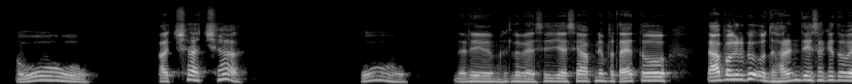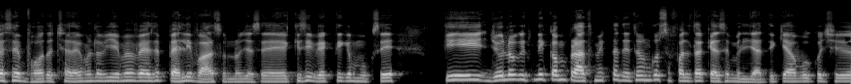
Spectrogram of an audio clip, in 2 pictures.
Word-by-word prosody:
ओह! 155 -3 -2 0.8
अच्छा, 145 +10 0
अच्छा। 225 +6 -2 1.3
ओह! 155 -7 -6 0.6
अरे 135 -1 -1
मतलब 135 +2 -5
ऐसे 130 +4 -2
जैसे 140 +2 0
आपने 155 +2 +1
बताया, 150 -2 +2
तो 180 +2 -2 0.6
आप 190 +5 +7
अगर 225 0 +6
कोई 250 - +4
उदाहरण 160 +4 +1
दे 200 0 +2
सकें, 195 0 -2
तो 190 - 0
वैसे 175 0 +4
बहुत 130 0 -3
अच्छा 145 0 -4
रहेगा। 140 +2 -1
मतलब 160 0 -3
ये 165 0 -1
मैं 175 +1 0
वैसे 165 +2 +3
पहली 165 +6 +3
बार 130 - +2
सुन 130 0 -9
रहा 130 +1 -7
हूँ 130 - -6
जैसे 135 +2 -2
किसी 175 +3 -2
व्यक्ति 145 +2 -2
के 160 - -2
मुख 145 -3 -8
से 475 - +3 0.5
कि 210 +1 +5
जो 195 +2 +3
लोग 225 +1 +2
इतनी 220 +2 -1
कम 215 0 +3
प्राथमिकता 185 +3 +3
देते 185 +1 -4
हैं, 205 - -1
उनको 215 +2 -2
सफ़लता 170 -4 0
कैसे 140 +2 +2
मिल 130 -4 -7
जाती 120 +2 -1
है? - - -11
क्या 135 0 +1
वो 145 +1 -5
कुछ? 145 +1 -7
160 Hz, 190 wpm, -22 LUFS, 140-190 Hz, 1.3 s, आप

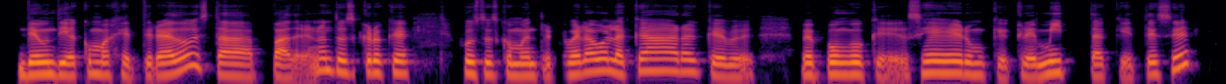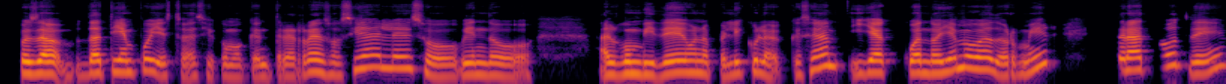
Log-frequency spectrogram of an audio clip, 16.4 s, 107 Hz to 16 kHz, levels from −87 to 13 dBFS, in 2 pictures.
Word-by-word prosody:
de 195 0 +5
un 200 0 +4
día 185 -1 +2
como 200 0 -2
ajetreado 185 - 0
está 180 - -1
padre, 155 - 0
¿no? 245 - -2
Entonces 225 -4 0
creo 215 0 +2
que, 205 -1 0 0.3
justo 205 -1 +1
es 190 - -3
como 180 -2 -1
entre 180 -1 -3
que 190 - -14
me 195 - +4
lavo 230 +2 +2
la 210 -4 +2
cara, 235 -1 0
que 175 -5 0
ve 165 0 -5 0.3
me 190 - +2
pongo 195 0 +2
que - - -6
serum, 205 -3 +1
que 155 -4 -7
cremita, 180 +1 -1
que - - -10
e-t-c. 255 - -1 0.3
Pues 205 -1 +6
da 205 -1 +7
da 210 +5 +3
tiempo 220 +1 0
y - - +2
estoy 170 -2 -7
así 175 +1 -10
como 165 -2 -8
que - - -7
entre 170 +1 -4
redes 220 +4 +1
sociales 275 +6 -1
o 170 -3 -1
viendo 185 -2 -1 0.4
algún 195 +2 +2
video, 195 +3 +3
una 210 -2 -1
película, 200 +4 -2
lo - - -11
que 195 - -11
sea, 295 +7 +2
y 200 -8 -10
ya 215 -1 +5
cuando 210 -1 +1
ya 235 +4 +2
me 285 +1 +3
voy 265 -1 +5
a - - +4
dormir 215 - -2 0.4
trato 255 +6 +3
de 215 +11 -1
200 Hz, 225 wpm, -21 LUFS, 185-225 Hz, 0.4 s, da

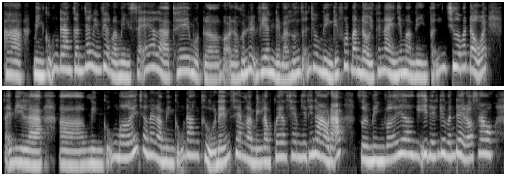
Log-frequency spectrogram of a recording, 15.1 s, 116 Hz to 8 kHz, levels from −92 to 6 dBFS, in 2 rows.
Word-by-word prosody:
À, 205 -3 -1 0.2
mình 205 -2 +4
cũng 260 +7 -3
đang 275 -1 0
cân 265 -1 -1
nhắc 320 +2 +1
đến 275 -2 -1
việc 290 -5 -1
là 195 - 0
mình 185 -1 +1
sẽ 225 +7 -7
là 215 -9 -1
thuê 245 +3 -2
một, 200 -5 0
ờ, 170 -2 -4
gọi 185 - -7
là, 175 - -2
huấn 205 +5 +1
luyện 260 -7 -1
viên 235 +1 +2
để 185 - 0
mà 165 -1 -3
hướng 205 +5 +1
dẫn 265 - -6
cho 300 -2 -3
mình 225 -7 +2
cái 210 +2 -1
phút 320 -2 -1
ban 255 -2 0
đầu 220 -3 +2
như 185 - +2
thế 245 +6 -5
này, 245 -5 0
nhưng 215 +3 +2
mà 220 - +1
mình 190 -1 0
vẫn 220 +8 -6
chưa 310 0 +2
bắt 305 +1 -4
đầu 260 -7 0
ấy. 250 +5 -2 0.3
Tại 195 +1 -2
vì 210 -1 0
là, 185 -2 +3 0.2
à, 185 -2 -1
mình 195 -1 0
cũng 275 - -4
mới, 275 +8 +2
cho 370 - +2
nên 310 -1 +1
là 250 -3 +1
mình 215 -2 +1
cũng - - -5
đang 300 -1 -1
thử 215 -12 +2
đến 215 +6 +2
xem 310 -4 -2
là 240 -2 +1
mình 210 0 0
làm 220 0 0
quen 280 +2 -2
xem 290 0 -4
như 275 0 -1
thế 310 - +1
nào 285 -7 +4
đã, 305 +8 +5 0.2
rồi 245 -2 -1
mình 230 0 +4
với 260 +7 0
á 330 -1 +2
nghĩ 310 +2 +2
đến 295 0 -1
cái 335 - +4
vấn 285 0 -1
đề 320 -4 +2
đó 250 +1 0
sau. 320 +1 -1
240 Hz, 305 wpm, -22 LUFS, 200-285 Hz, 0.3 s, đã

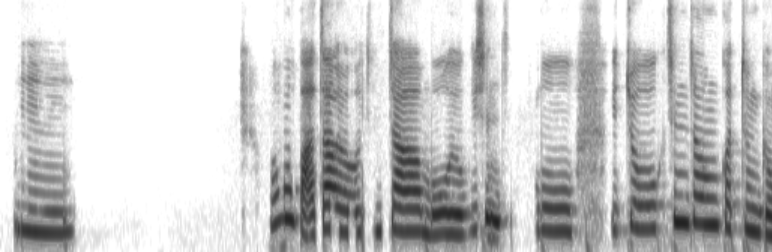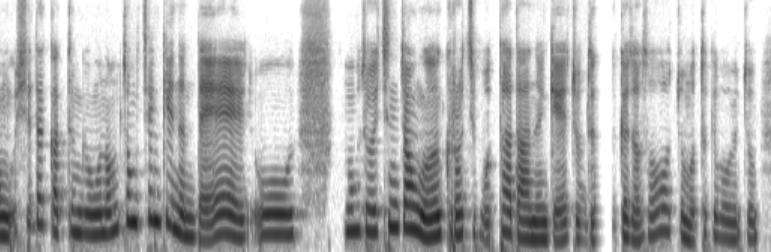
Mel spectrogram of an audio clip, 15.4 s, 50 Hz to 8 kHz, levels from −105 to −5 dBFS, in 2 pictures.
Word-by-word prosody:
음. 215 -3 -3 2.0
어 285 - -3 0.2
맞아요. 230 - +3 0.2
진짜 225 0 +1
뭐 200 -1 +2
여기 195 +4 0
신지 315 +3 +2 0.2
뭐 225 -1 -3 0.4
이쪽 245 +1 -5
친정 300 -2 +3
같은 245 -4 -1
경우 185 -2 +3
시댁 290 -3 -5
같은 210 -1 -2
경우는 195 0 +2
엄청 305 +7 +2
챙기는데 195 - +2
오 195 0 +2 0.5
너무 225 0 0
저희 220 -2 -1
친정은 230 -8 +4
그렇지 195 +1 -2
못하다는 160 -2 0
게 145 0 -1
좀 155 -1 -7
느 145 +1 -6
느껴져서 180 +8 -4
좀 175 -6 -2
어떻게 185 +7 -8
보면 155 -2 -5
좀 155 -1 -7
210 Hz, 245 characters per minute, -29 LUFS, 185-240 Hz, 2.0 s, 친정은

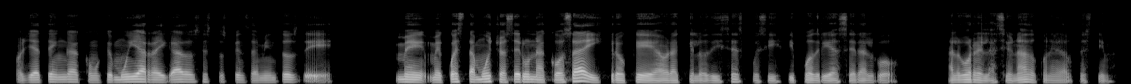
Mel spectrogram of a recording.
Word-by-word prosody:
o - - -6
ya 105 +2 +1
tenga 115 0 0
como 100 -2 -6
que 110 - -3
muy 115 +3 +4
arraigados 115 +1 +2
estos 110 -1 -12
pensamientos 105 +2 -3
de - - -3 0.6
me 115 -2 +4
me 105 0 0
cuesta 120 +1 +2
mucho 125 +1 +3
hacer 120 +3 +3
una 115 -2 +3
cosa, 130 +11 +4
y 105 -6 +2
creo 95 -1 0
que 100 -2 +2
ahora 95 +2 +1
que 100 - -7
lo 85 -2 -2
dices, 95 +5 -4
pues 95 0 -10
sí, 90 +7 -6
sí 100 - -5
podría 95 -2 0
ser 95 +1 -5
algo, 95 +2 -4 0.4
algo 105 +3 +2
relacionado 100 +1 -1
con 95 - -7
el 95 0 -5
autoestima. - - -10
105 Hz, 185 wpm, -23 LUFS, 95-115 Hz, 0.6 s, muy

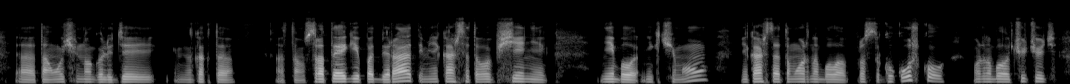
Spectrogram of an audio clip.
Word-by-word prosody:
а, 110 -2 -2
там 110 -1 -1
очень 120 +1 -1
много 120 -1 -3
людей 115 0 -2 0.2
именно 110 0 -12
как-то, 105 -1 -2 0.4
а, - - -9
там 100 0 -7
стратегию 130 +4 +6
подбирают, 125 +7 +4
и, - - -8
мне 125 +1 -6
кажется, 135 -1 +1
это 120 - -4
вообще 125 +3 +3
не 115 -4 -6
к - - -41 0.5
не 125 0 +1
было 115 -3 +3
ни 120 - -10
к - - -4
чему. 175 - -2 0.3
Мне 120 - -8
кажется, 130 0 +3
это 125 - -2
можно 125 -1 -2
было 115 -2 0
просто 125 - -2
"Кукушку" 135 -1 -2 0.3
можно 125 0 -4
было 125 -1 +1
чуть-чуть, 140 -1 -3
120 Hz, 185 wpm, -26 LUFS, 115-130 Hz, 0.5 s, стратегию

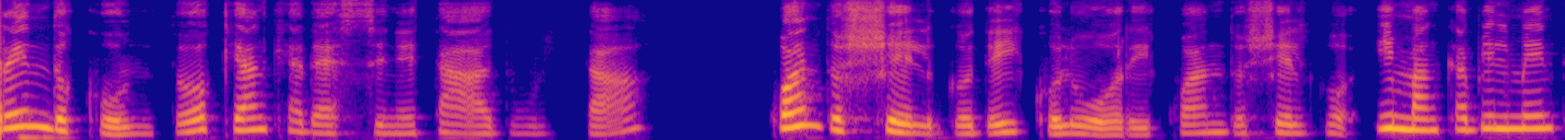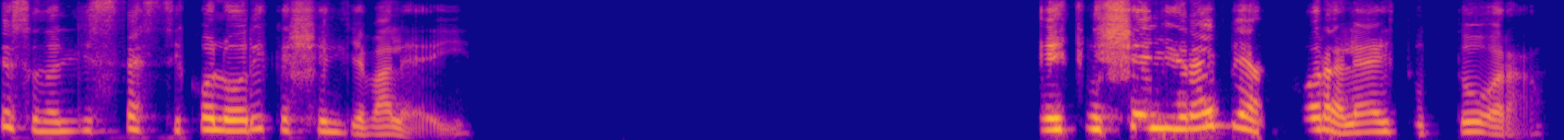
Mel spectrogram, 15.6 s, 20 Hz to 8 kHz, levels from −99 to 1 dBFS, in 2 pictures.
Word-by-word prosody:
rendo 285 -5 +4
conto 165 +8 -4
che, 240 - -3
anche 245 -1 -2
adesso 180 -3 -10
in 170 - -11
età 175 +2 -10
adulta, 165 - -12 0.6
quando 305 -2 +5
scelgo 175 -7 0
dei 185 +4 -4
colori, 145 -5 -4
quando 180 +1 -10
scelgo 175 -1 -9
immancabilmente 270 +3 +3
sono 225 -6 -5
gli 220 +2 -8
stessi 230 +1 -7
colori 240 +1 +3
che 235 -2 -8
sceglieva 190 -9 -5
lei 145 - -11 2.9
e 245 0 +9
che 260 +1 +1
sceglierebbe 280 +3 +5 0.3
ancora 245 -4 +3
lei 200 +3 -1
tuttora. 185 +1 -6
215 Hz, 105 wpm, -26 LUFS, 170-250 Hz, 2.9 s, e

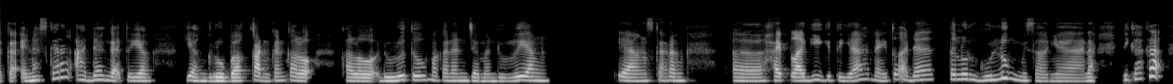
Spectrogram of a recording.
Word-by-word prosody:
Kak. - - -2
Nah, 180 +4 +2
sekarang 285 +11 -5
ada 205 -1 -1
nggak 175 -3 -1
tuh 170 - 0
yang 165 -1 +2 0.3
yang 170 -4 +1
gerobakan, 165 0 +4
kan 180 +1 -2
kalau 170 -4 +3 0.3
kalau 160 -2 +4
dulu 170 +5 +4
tuh, 200 0 +1
makanan 170 -3 -1
jaman 160 -1 -1
dulu 160 +2 -2
yang, 180 -3 +3 0.7
yang 165 -2 +2
sekarang, 175 +1 -2 0.5
eee, 165 -1 +1
hype 175 0 +1
lagi, 175 +4 +4
gitu 180 -1 -5
ya. 180 +8 0
Nah, 185 - -3
itu 165 - -5
ada 210 +5 -1
telur 235 -2 0
gulung 220 +7 +1
misalnya. 155 -2 -4
Nah, 170 - +1 0.3
di - - -3
Kakak, 270 +10 +3
175 Hz, 175 wpm, -21 LUFS, 165-195 Hz, 0.7 s, gerobakan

